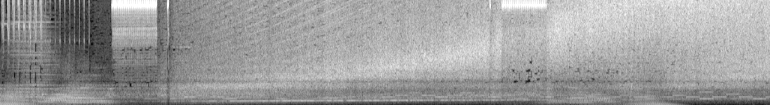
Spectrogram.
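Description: Glitchy electronic trance music in a breakdown. The beat drops away while a hiss swells and rises in pitch over several seconds, and a thin tone glides slowly upward beneath it. Short bright glitch bursts come about two seconds in and again about seven seconds in, and falling pitch sweeps pass at the start and again near the end.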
